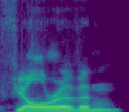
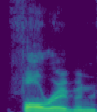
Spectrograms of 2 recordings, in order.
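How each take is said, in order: First: The name is said with its native pronunciation. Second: The name is said with an American pronunciation. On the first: Listeners may not understand what is meant. "If you go like Fjallraven, then they're like, what?" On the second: Listeners understand what is meant. "Americans that say Fall Raven"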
